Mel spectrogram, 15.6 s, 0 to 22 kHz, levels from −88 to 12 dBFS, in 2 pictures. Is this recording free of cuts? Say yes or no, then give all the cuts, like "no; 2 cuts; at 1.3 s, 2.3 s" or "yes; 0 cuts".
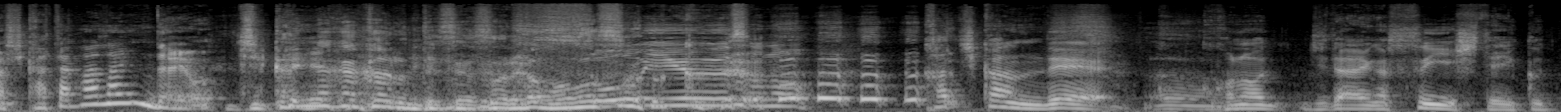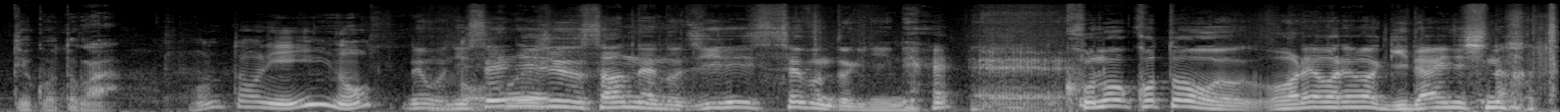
yes; 0 cuts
